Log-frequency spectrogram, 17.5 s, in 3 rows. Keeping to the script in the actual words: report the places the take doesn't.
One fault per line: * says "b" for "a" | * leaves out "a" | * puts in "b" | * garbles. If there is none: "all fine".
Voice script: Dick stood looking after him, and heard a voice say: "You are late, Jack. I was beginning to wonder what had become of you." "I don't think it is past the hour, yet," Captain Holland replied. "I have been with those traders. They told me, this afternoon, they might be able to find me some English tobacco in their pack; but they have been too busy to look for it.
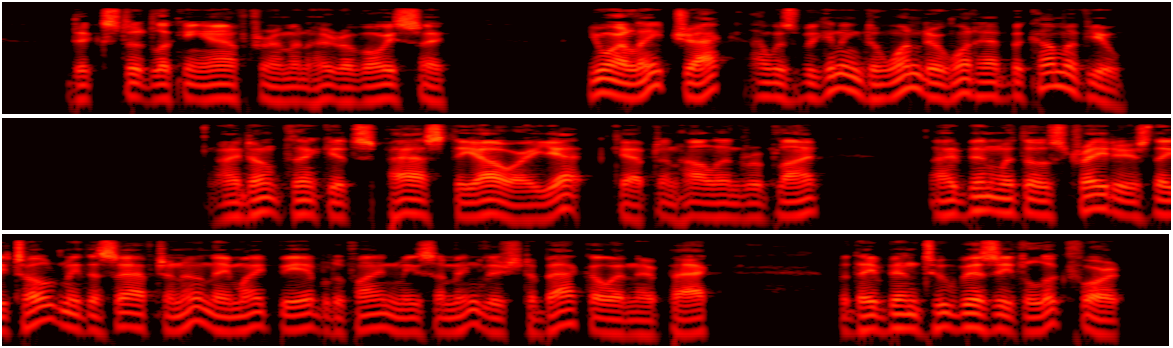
all fine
